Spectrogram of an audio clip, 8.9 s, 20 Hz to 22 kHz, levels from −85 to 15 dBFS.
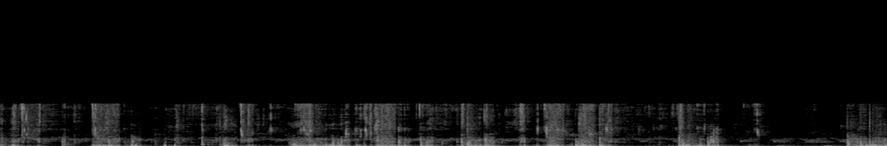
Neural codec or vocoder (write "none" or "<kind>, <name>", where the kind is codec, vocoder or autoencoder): none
